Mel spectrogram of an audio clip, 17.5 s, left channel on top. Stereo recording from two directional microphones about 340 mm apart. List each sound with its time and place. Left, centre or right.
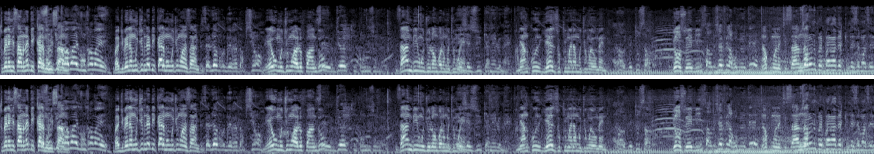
0.0 s a man's voice: centre
1.5 s a man's voice: left
2.3 s a man's voice: centre
7.9 s speech: centre
13.4 s speech: centre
